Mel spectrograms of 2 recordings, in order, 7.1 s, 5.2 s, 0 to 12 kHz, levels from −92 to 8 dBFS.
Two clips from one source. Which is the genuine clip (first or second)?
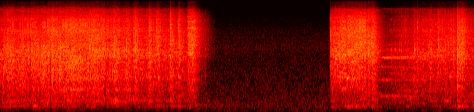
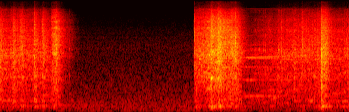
second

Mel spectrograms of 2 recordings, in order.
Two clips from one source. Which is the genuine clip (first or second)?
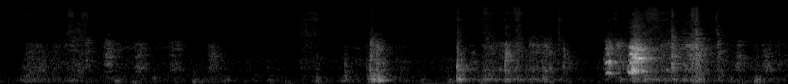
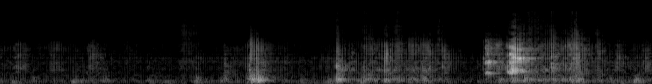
first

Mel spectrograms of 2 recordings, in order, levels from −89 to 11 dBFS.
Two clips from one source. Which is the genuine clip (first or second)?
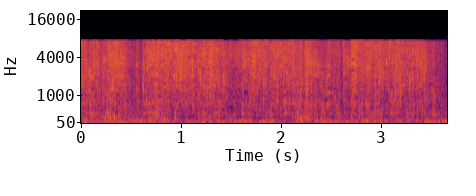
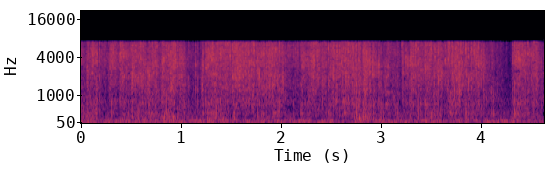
first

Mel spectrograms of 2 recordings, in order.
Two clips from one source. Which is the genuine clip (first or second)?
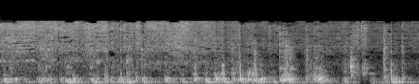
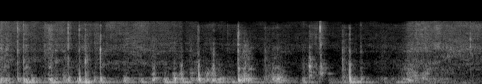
first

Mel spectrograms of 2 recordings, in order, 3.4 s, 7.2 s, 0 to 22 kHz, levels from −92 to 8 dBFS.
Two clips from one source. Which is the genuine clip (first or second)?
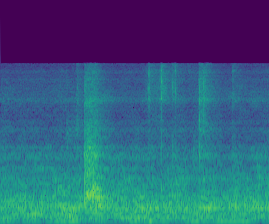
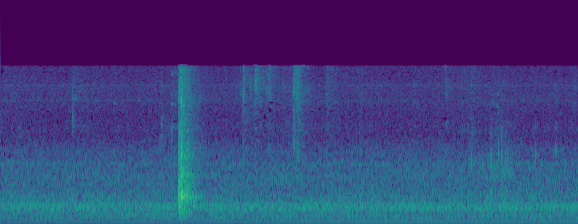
second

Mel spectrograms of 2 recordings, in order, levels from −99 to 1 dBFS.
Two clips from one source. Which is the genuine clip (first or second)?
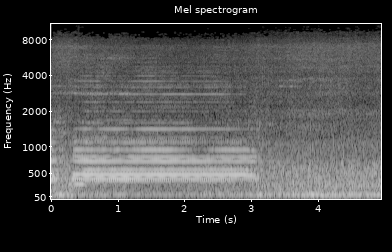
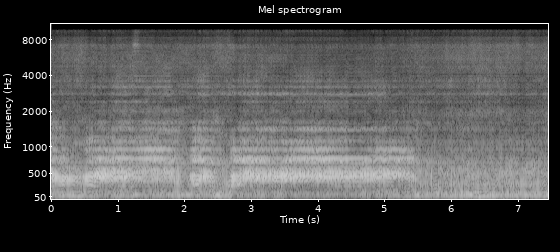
first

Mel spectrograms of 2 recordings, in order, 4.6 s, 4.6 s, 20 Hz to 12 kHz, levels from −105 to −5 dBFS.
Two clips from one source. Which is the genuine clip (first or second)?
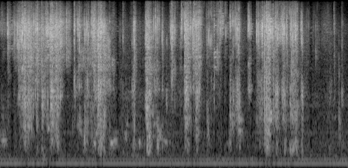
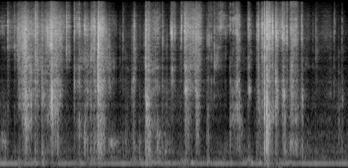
first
